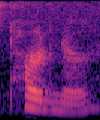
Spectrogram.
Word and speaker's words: pardner: And instead of P-A-R-T-N-E-R, partner, it says pardner, and it makes it so you're supposed to say it like a cowboy.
